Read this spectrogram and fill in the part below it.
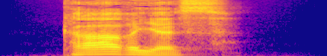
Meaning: caries
- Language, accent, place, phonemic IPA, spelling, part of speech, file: German, Germany, Berlin, /ˈkaʁi̯ɛs/, Karies, noun, De-Karies.ogg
